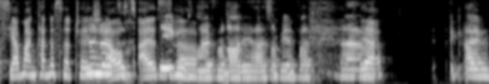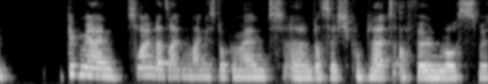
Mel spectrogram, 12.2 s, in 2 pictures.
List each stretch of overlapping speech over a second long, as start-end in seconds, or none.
1.0-2.5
